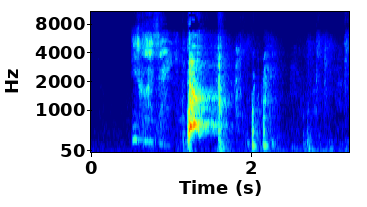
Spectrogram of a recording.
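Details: Pet Keeshond, excited to go play outside, gives one loud abrupt bark between a person's brief spoken words. Softer short vocal sounds and speech follow.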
